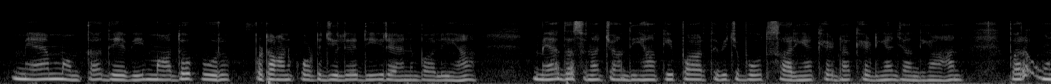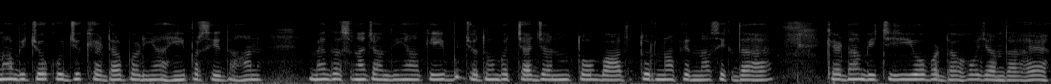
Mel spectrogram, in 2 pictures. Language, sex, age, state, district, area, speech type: Punjabi, female, 30-45, Punjab, Pathankot, rural, spontaneous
